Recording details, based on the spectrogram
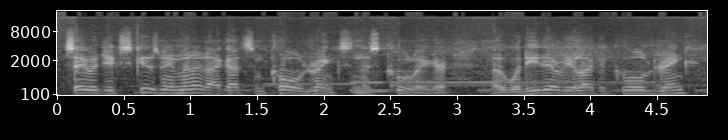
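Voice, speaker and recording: An actor playing an estranged husband under questioning, who answers in a casual, evasive way in an old radio drama. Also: male voice, on the high side, expressive, quick pace, close to an everyday voice, poor audio. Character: evasive, offhand estranged husband who runs a beach stand. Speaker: suspect husband. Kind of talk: 1950s radio drama acting. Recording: old radio broadcast with music.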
